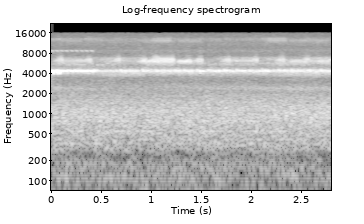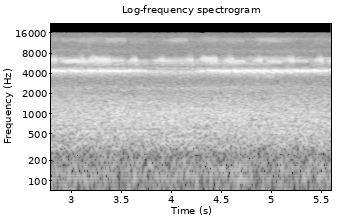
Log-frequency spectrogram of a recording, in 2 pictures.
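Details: Crickets at night form an unbroken, even wash of high trilling with a faint pulsing, and no single caller stands out from the chorus.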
